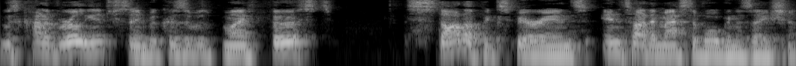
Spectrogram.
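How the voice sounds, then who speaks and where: A man in a New Zealand accent speaks in a somewhat breathy voice. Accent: New Zealand accent, noticeable. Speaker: customer experience consultant. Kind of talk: interview. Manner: halting, many fillers and repeats.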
